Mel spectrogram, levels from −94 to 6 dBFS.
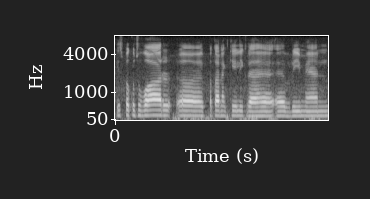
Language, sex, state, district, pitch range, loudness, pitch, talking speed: Hindi, female, Haryana, Jhajjar, 165-180 Hz, -16 LUFS, 170 Hz, 180 wpm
